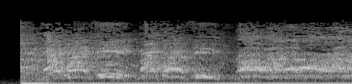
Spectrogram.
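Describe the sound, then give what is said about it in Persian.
A crowd gathered in residential areas of Qom on Wednesday evening chants the slogan "Don't be afraid, don't be afraid, we are all together" in unison, loud and steady, voices rising and falling in rhythmic phrases with a brief dip between repetitions. “در شهر قم هم شامگاه چهارشنبه افراد متعددی در محوطه‌های مسکونی شهر تجمع کرده و شعار نترسید نترسید ما همه با هم هستیم سر می‌دهند.”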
